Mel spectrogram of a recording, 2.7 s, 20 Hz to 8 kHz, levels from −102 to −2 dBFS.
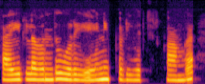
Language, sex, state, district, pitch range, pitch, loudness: Tamil, female, Tamil Nadu, Kanyakumari, 180-200 Hz, 190 Hz, -15 LUFS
